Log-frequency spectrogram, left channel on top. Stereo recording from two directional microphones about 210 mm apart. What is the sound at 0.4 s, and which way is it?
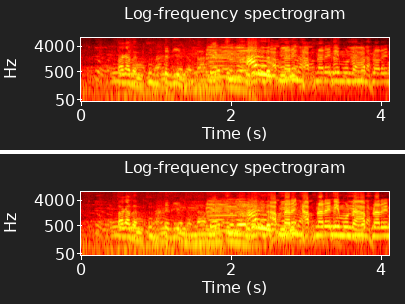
Speech, 5° left (ahead or behind).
